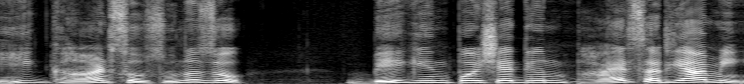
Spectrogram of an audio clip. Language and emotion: Goan Konkani, disgusted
